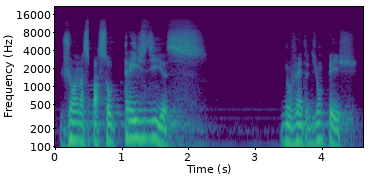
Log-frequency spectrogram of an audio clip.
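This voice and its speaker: A man's voice: mid-range voice, warm tone. A man with a Brazilian Portuguese accent, preaching an Easter sermon as pastor and asking the congregation rhetorical questions.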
